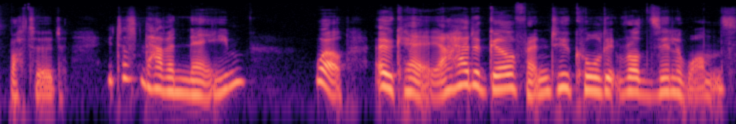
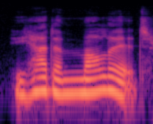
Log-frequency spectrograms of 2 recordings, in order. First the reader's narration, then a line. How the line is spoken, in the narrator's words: Rodney said sadly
